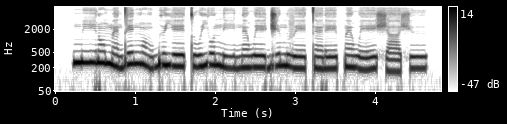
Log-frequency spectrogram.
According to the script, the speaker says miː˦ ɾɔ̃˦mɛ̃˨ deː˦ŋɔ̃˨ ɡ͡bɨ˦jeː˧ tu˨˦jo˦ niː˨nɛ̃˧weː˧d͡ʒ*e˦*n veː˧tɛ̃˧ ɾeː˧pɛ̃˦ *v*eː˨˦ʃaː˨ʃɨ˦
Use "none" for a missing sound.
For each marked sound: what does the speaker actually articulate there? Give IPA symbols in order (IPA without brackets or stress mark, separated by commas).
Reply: ɨ˦, w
